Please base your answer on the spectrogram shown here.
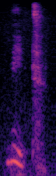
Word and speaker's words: knit: Knit. K is not pronounced.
